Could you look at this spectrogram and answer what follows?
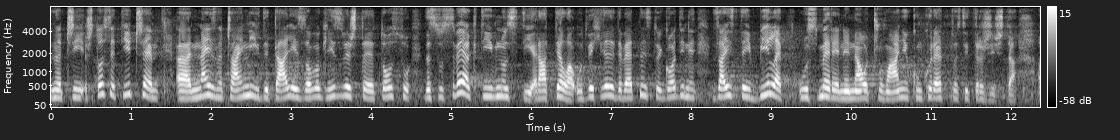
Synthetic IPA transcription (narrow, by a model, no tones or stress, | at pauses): znaːt͡ʃiʃt̪o̞se̞t̪iːt͡ʂe̞najznat͡ʂajnijixd̪e̞t̪aːʎaizo̞ʋo̞ɡizʋeʃt̪ajat̪o̞ːsud̪asusʋe̞akt̪iːʋno̞st̪iɾat̪elaʔud̪ʋeexiʎad̪ed̪e̞ʋet̪nɛːst̪o̞jɡo̞d̪ini | zajist̪aibiːle̞ | usmeɾe̞nenao̞t͡ʂuʋaːɲe̞ko̞ŋkuɾent̪nost̪it̪r̩ʒiʃt̪a̰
